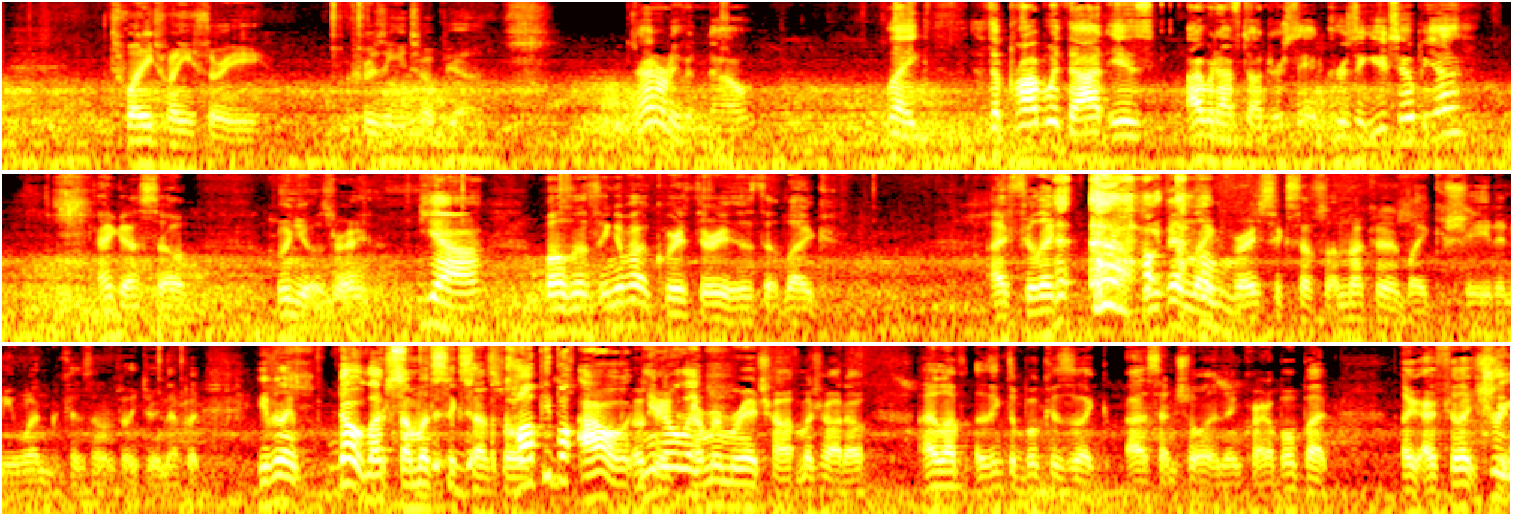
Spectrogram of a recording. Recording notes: don't come at us about the sniffling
